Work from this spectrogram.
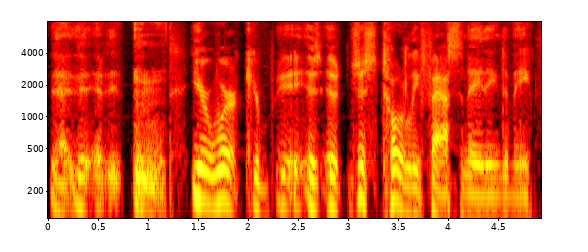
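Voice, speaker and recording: Talk radio host pitching plugs. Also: male voice, lively intonation, slow pace, creaky, warm tone, slightly rough, no echo. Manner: promotional, hesitant with fillers.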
